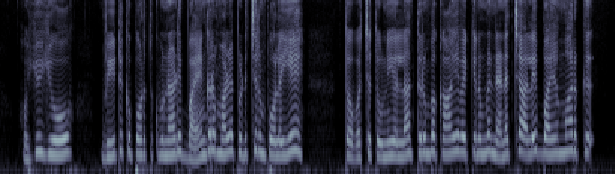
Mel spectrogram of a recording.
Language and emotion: Tamil, fearful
